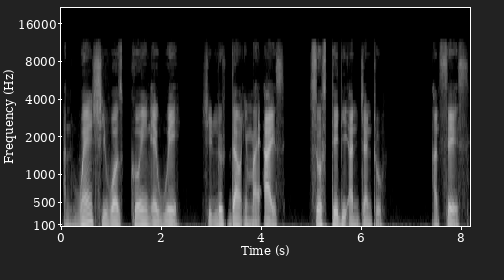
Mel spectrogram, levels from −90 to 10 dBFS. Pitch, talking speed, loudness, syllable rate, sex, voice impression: 95 Hz, 130 wpm, -24 LUFS, 3.6 syllables/s, male, masculine, adult-like, slightly muffled, slightly halting, slightly sincere, slightly calm, slightly wild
